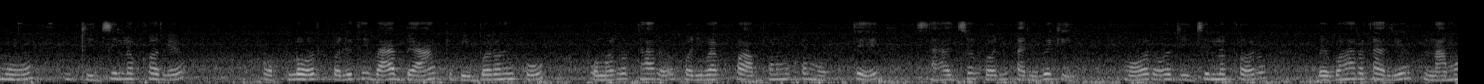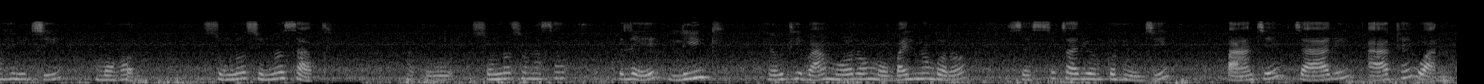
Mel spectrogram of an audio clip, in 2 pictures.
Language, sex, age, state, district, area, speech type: Odia, female, 30-45, Odisha, Sundergarh, urban, read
